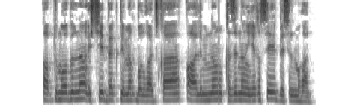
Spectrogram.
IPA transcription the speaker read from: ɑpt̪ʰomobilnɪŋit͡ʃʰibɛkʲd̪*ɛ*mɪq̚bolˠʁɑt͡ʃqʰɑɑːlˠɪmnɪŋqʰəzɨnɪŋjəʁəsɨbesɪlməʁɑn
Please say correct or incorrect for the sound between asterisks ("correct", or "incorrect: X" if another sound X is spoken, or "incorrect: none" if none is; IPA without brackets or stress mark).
incorrect: e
